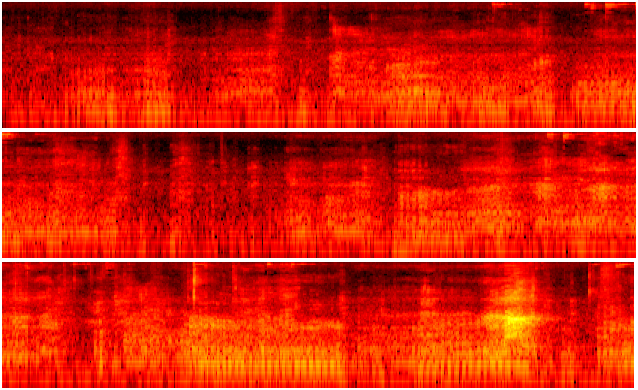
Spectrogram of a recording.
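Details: Two dogs playing in Salford, a rescued six-year-old Staffordshire Bull Terrier named Annie and Bear, a Border Terrier puppy, learning to socialise: low rumbling growls and grumbles throughout, with a sharper yelp near the end.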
